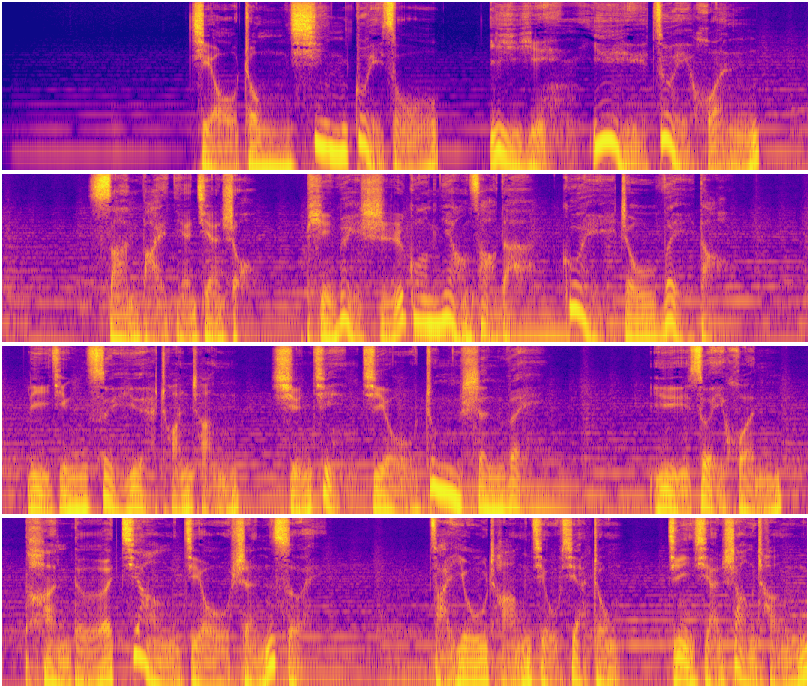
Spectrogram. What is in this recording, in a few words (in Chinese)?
男 广告 端庄稳重 酒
